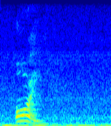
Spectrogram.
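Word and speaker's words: hoy: So, next is, oy. Oy is today. Ang spelling po nun ay H-O-Y. Lagi po nating tatandaan na pag ginagamit natin ang H sa Spanish, silent H po lagi yan.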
